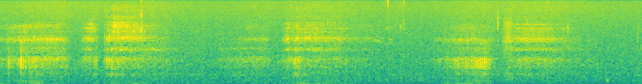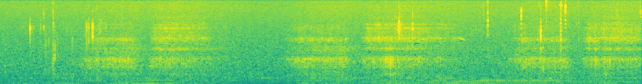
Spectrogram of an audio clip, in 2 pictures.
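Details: Quiet, airy, buzzing breath sounds recurring every few seconds in a small room with background noise; light snoring.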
